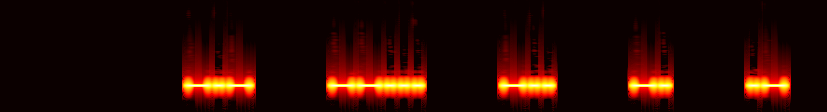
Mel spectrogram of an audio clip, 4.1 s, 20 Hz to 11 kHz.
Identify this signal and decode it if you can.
Morse code, heard as a keyed tone, about 34 wpm, spaced as for 16 wpm, 700 Hz. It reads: K7DNA
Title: USA Call Signs - 5 Characters - 4x Character Spacing - 35wpm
